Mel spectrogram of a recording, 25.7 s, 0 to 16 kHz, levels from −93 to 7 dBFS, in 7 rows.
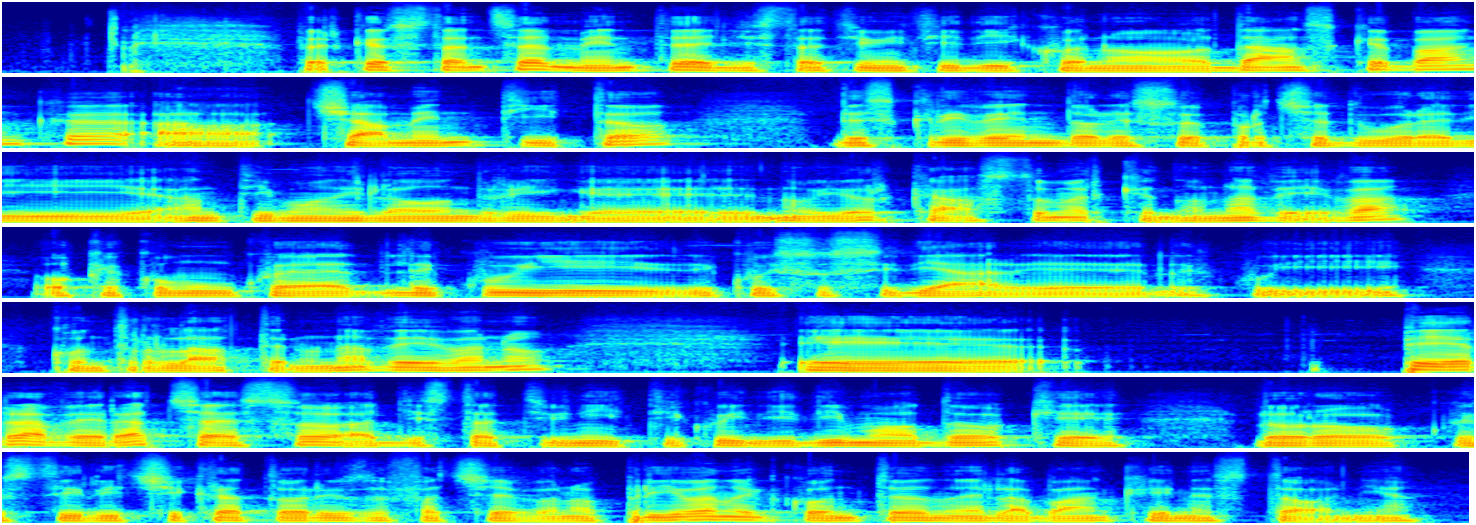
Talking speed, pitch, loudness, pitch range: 145 wpm, 90 Hz, -20 LUFS, 85-100 Hz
